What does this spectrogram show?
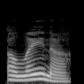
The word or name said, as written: alaina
